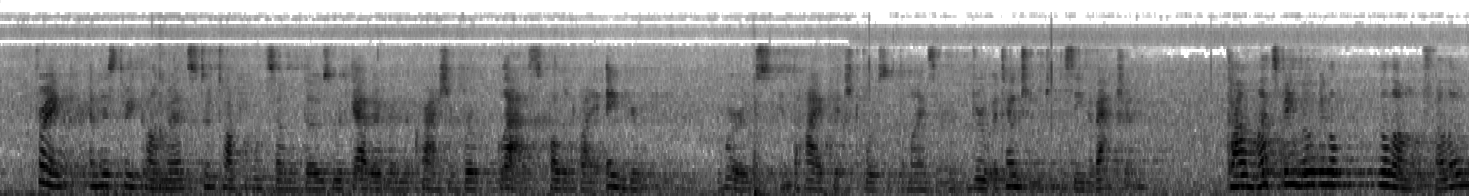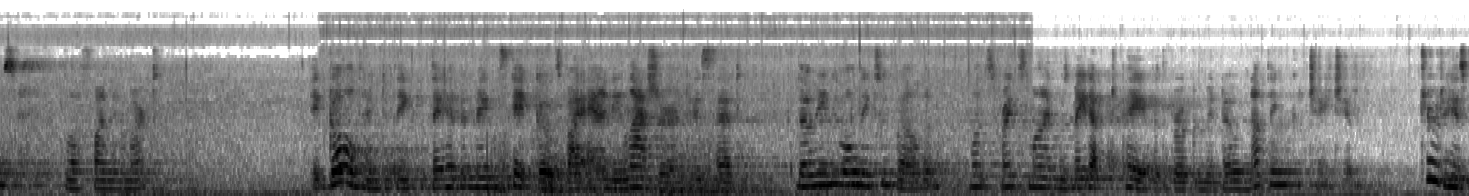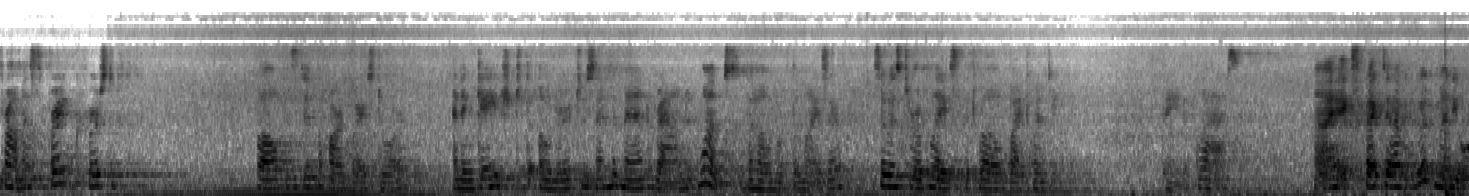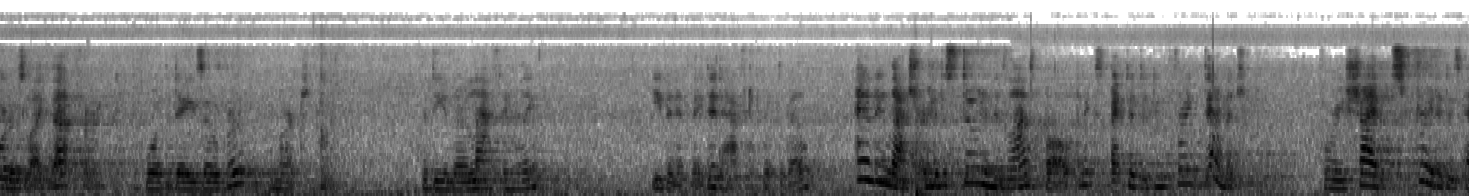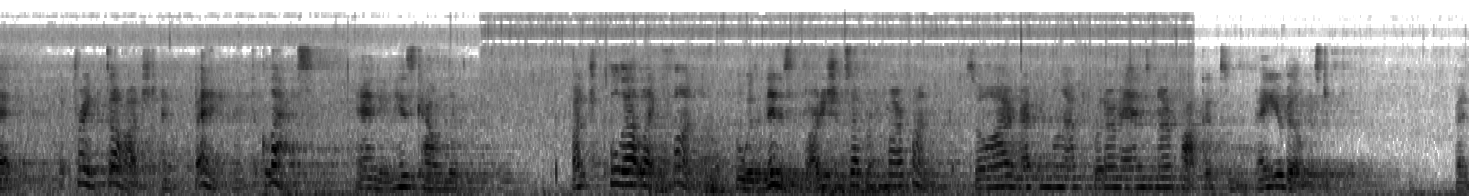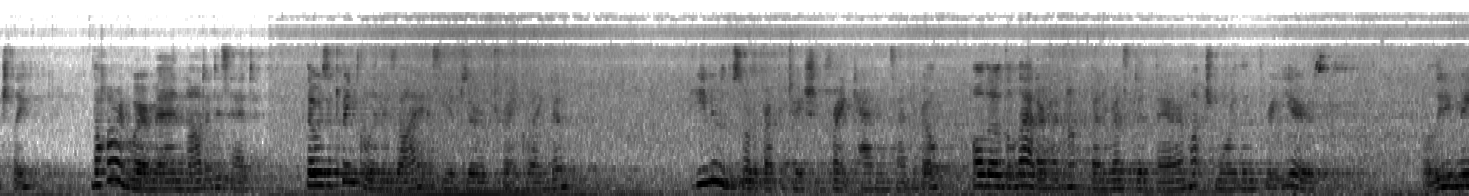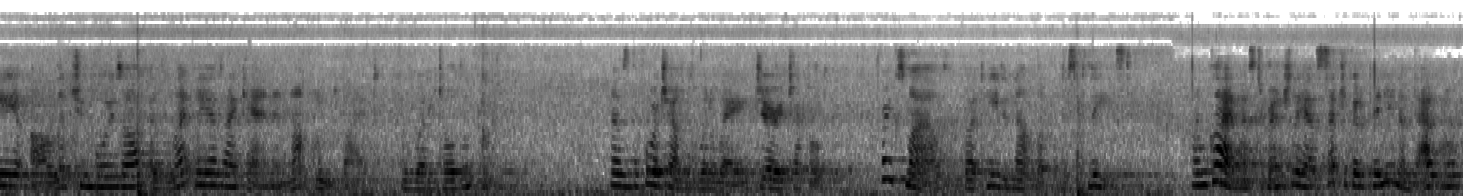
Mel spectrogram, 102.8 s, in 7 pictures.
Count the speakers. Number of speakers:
1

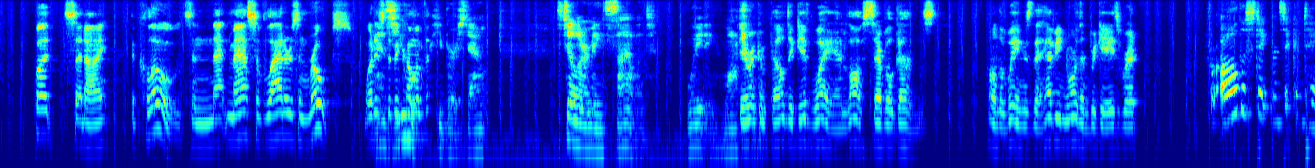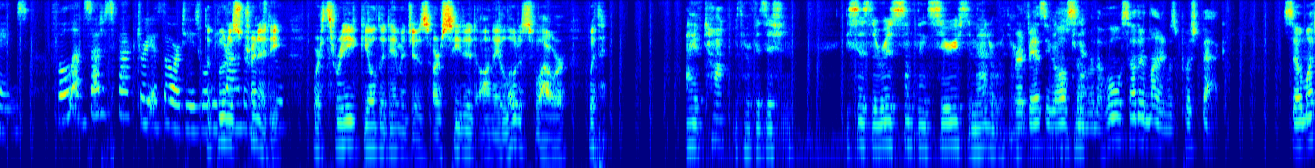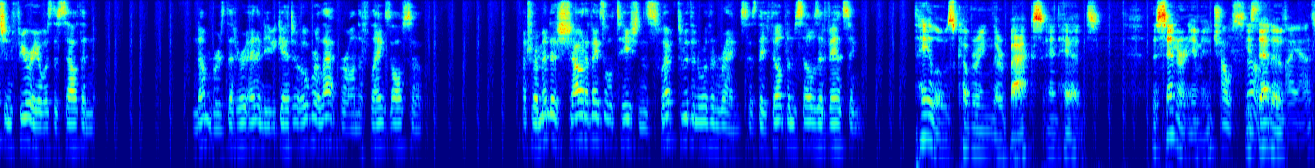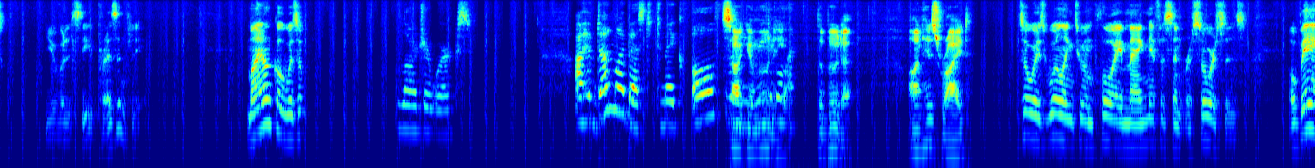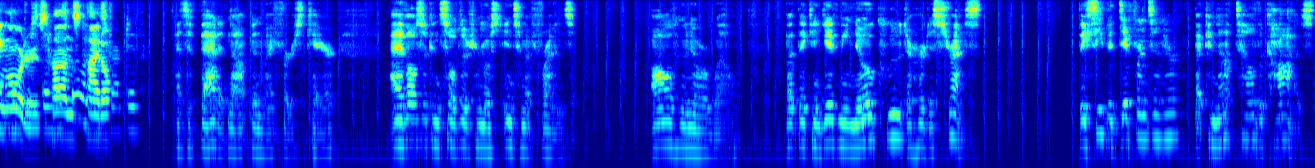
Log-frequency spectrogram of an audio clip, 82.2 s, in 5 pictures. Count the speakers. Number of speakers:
5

